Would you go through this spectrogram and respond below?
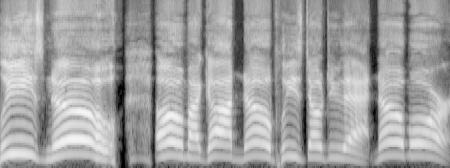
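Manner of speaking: very loud, pleading screams with no stretched long. Retelling how a theater audience screamed at the screen: imitating screaming, begging audience. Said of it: "the theater started begging, like screaming at the screen".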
